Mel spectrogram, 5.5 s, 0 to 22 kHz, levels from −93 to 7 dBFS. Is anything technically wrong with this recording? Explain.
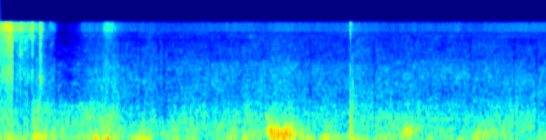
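Yes, there is a problem. Opus compression runs throughout the speech: nothing above 12.1 kHz, and a hoarse, grainy roughness rather than MP3-style swirling, likely from hybrid mode at around 16 kbps.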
